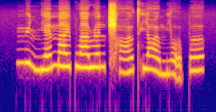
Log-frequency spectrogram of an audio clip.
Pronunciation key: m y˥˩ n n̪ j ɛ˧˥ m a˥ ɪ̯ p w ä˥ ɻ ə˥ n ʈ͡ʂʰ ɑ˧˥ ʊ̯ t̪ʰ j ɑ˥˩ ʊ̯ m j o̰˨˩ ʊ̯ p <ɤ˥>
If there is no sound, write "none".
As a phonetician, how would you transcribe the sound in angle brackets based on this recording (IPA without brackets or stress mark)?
ɤ˥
